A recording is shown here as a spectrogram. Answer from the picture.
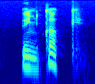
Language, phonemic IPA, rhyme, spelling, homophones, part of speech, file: French, /kɔk/, -ɔk, coque, coq / coqs / coques, noun, Fr-coque.ogg
- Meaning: 1. shell (of an animal's egg) 2. the casing of a phone 3. hull 4. cockle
